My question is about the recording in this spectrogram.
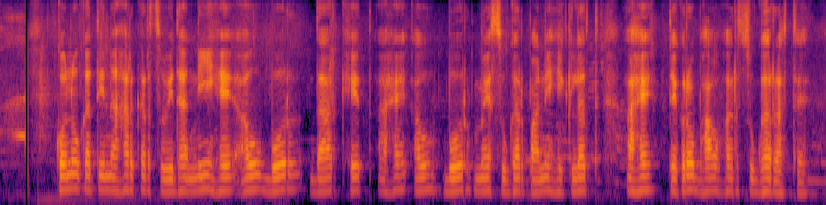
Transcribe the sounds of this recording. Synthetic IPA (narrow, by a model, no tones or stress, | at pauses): koːnokət̪inaɦəɾkəɾsʊʋɪd̪ʱanĩɦeʔɐwboːɾd̪aːɾkʰeːt̪aɦeʔɐwboːɾmẽsʊɡʱəɾpaːniɦɪklət̪aɦet̪eːkɾobʱaːʋɦəɾsʊɡʱəɾːəɦt̪eː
